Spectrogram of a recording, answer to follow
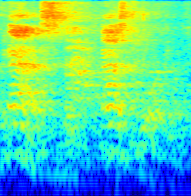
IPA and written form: ˈpæspɔːrt (passport)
